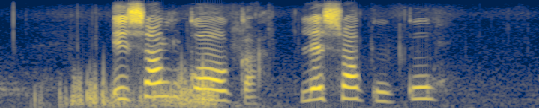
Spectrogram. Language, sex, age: Tsonga, female, 18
